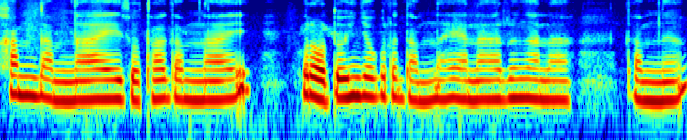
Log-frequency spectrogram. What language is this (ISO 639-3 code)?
brx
